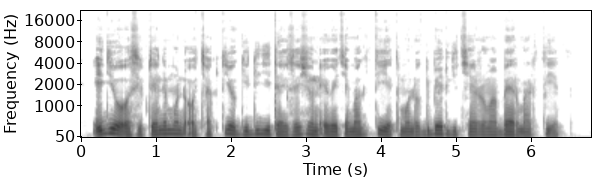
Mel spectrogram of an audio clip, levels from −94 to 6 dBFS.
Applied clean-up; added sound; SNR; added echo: none; none; none; none.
